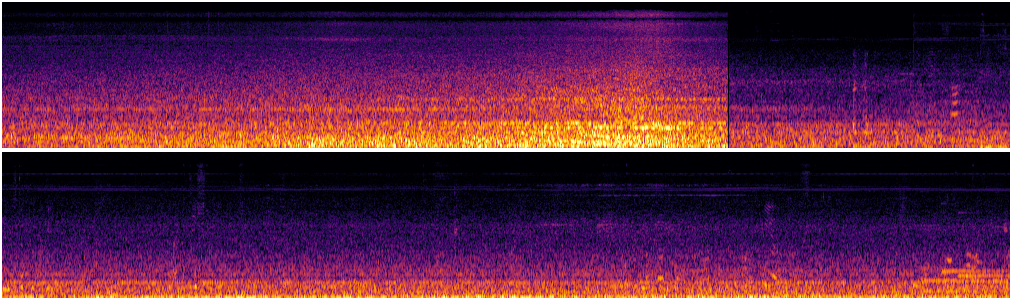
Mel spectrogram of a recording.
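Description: ICE high-speed train pulling into a station platform: a rumbling, hissing run that grows louder for about eight seconds and then cuts off abruptly. After that, quieter steady platform ambience with voices.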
